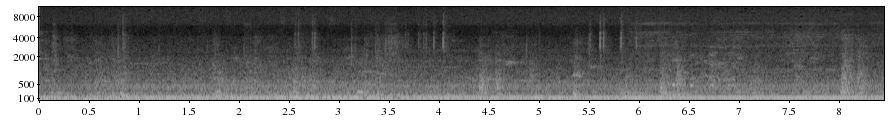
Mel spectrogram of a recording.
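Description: Cabin noise of the Resort Shirakami train (Aoike set) running along the line: a steady, loud low drone with a constant hum from the railcar's running gear and engine.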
